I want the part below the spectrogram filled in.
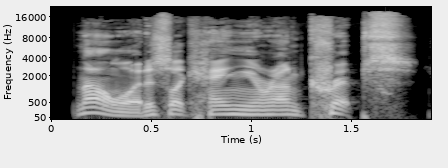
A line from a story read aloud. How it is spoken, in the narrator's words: she snapped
